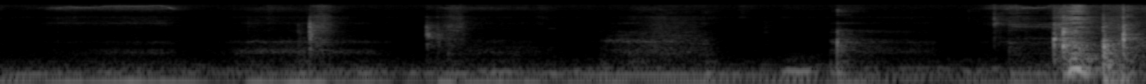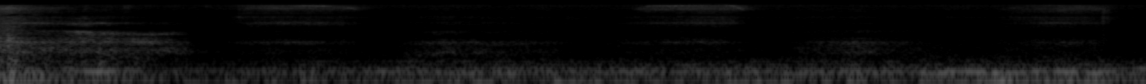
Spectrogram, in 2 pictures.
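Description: Close-miked chewing of sashimi with breathing through the nose, going in a steady rhythm of about one and a half chews a second. A brief sharp clack, the loudest sound, comes about five and a half seconds in.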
